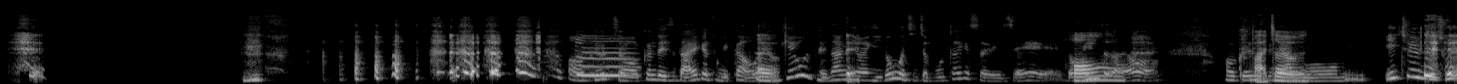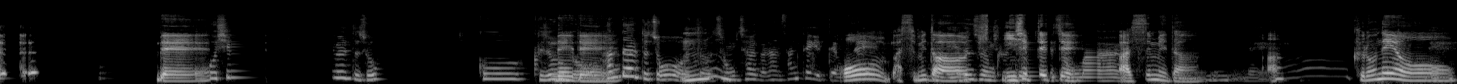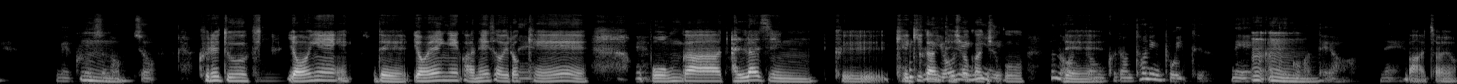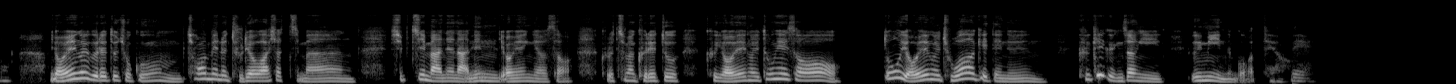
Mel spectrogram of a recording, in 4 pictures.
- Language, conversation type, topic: Korean, podcast, 인생의 전환점이 된 여행이 있었나요?
- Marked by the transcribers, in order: laugh; laugh; laugh; unintelligible speech; other background noise; laugh; distorted speech; tapping; unintelligible speech; unintelligible speech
